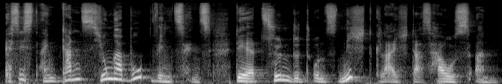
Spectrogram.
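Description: A kind, chatty farm wife, as a woman reader voices her in a storybook, low-pitched and mellow, with an unhurried pace. She talks on warmly. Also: big pitch swings, slightly rough, exaggerated voice. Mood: kindly. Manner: warm-hearted, chatty.

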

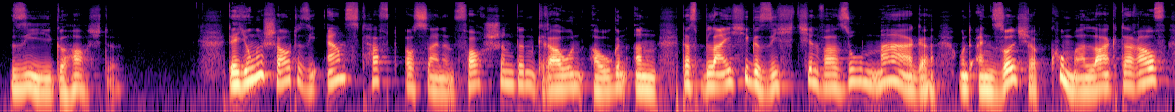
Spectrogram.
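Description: A storyteller reading a children's story aloud in a slow, expressive way. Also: mid-range voice, vocal fry.

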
